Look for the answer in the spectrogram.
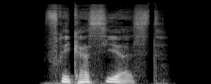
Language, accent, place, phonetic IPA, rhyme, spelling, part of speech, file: German, Germany, Berlin, [fʁikaˈsiːɐ̯st], -iːɐ̯st, frikassierst, verb, De-frikassierst.ogg
- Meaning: second-person singular present of frikassieren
